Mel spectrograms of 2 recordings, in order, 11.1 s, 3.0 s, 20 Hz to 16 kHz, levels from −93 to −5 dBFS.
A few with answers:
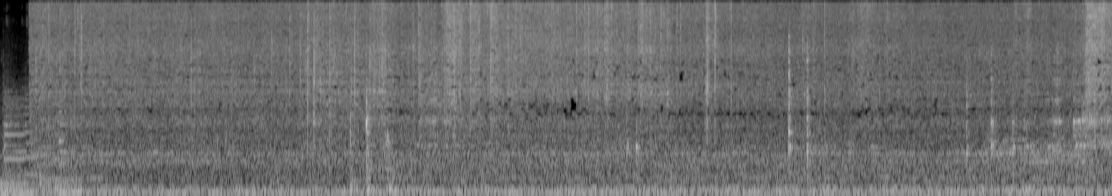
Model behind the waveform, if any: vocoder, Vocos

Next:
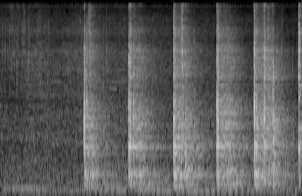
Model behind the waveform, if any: none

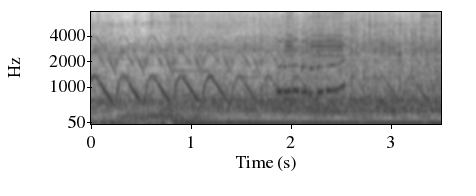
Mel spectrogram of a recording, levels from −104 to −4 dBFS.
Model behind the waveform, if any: none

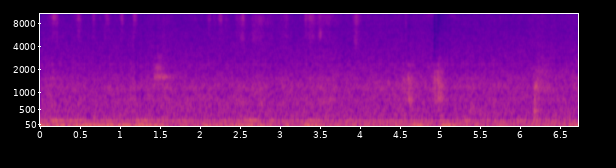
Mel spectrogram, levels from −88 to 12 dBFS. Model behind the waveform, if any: vocoder, Vocos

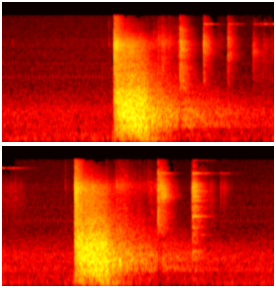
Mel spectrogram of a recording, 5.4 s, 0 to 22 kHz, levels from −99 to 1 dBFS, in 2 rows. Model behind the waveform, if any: none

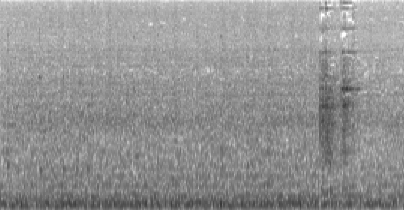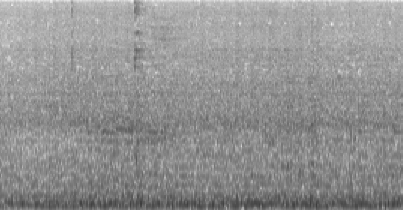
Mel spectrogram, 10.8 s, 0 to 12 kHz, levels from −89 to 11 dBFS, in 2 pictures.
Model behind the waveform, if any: vocoder, Vocos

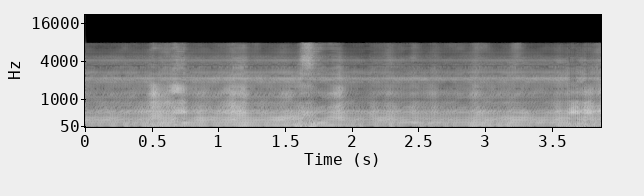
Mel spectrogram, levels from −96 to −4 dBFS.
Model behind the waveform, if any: vocoder, Vocos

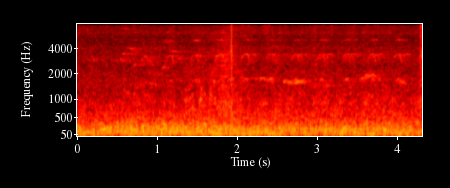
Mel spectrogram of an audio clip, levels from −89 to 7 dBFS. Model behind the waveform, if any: vocoder, Vocos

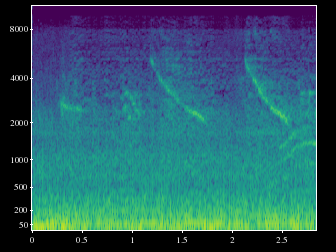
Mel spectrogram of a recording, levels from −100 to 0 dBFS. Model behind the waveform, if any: vocoder, Vocos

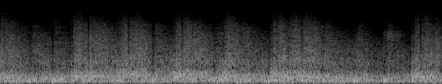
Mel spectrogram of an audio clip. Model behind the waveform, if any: vocoder, Vocos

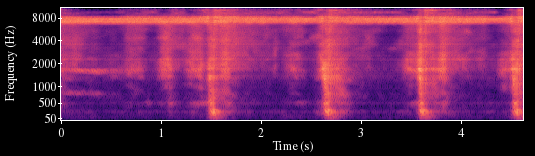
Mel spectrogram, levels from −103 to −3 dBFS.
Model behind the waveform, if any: vocoder, Vocos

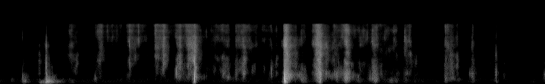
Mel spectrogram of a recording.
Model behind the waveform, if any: vocoder, Vocos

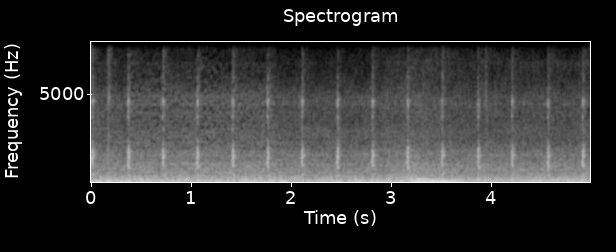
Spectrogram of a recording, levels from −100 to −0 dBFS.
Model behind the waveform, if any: vocoder, Vocos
